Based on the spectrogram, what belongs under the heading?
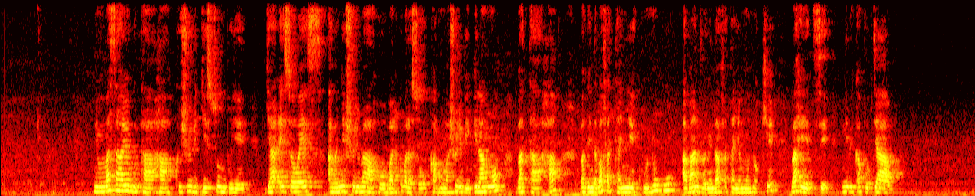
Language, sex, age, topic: Rundi, female, 25-35, education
